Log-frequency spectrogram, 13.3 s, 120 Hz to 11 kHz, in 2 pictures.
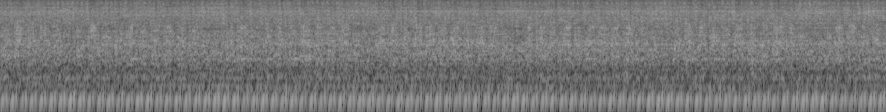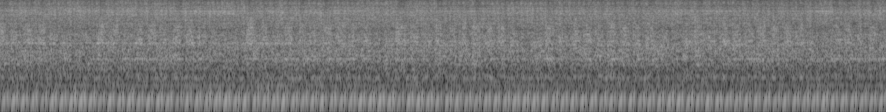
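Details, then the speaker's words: VW Jetta SportWagen with transmission rebuilt for 4Motion conversion: steady rough mechanical drone under the running engine with faint uneven churning; transmission sounds unhealthy after reassembly, cause unknown. "completely taken apart the transmission put it back together and as you guys probably heard it doesn't sound very good or very healthy so i'm a little bit disappointed in myself"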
